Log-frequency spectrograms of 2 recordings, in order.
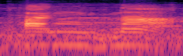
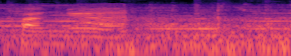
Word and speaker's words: Phang Nga: Phang Nga. Phang Nga. Huh? Phang Nga. Phang Nga. There's a letter in the Thai alphabet that's pronounced NG, yeah?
